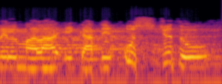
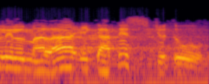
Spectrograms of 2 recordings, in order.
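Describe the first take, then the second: First: The u of usjudu is pronounced separately. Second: The words are linked, dropping the u sound. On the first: The speaker calls it wrong. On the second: The speaker calls it right. "tapi ... Ini sistem bacaan menurut tajwid"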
